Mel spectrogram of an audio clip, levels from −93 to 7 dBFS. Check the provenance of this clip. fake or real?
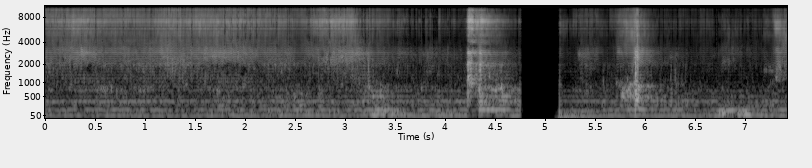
fake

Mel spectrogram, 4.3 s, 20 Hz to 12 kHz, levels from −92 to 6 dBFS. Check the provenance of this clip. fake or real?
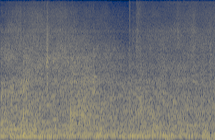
fake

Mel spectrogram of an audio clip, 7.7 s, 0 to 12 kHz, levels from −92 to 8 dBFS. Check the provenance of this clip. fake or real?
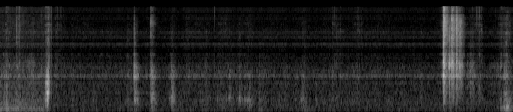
fake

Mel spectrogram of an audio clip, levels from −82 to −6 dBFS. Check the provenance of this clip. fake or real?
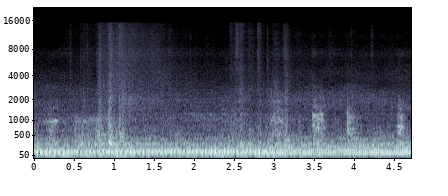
fake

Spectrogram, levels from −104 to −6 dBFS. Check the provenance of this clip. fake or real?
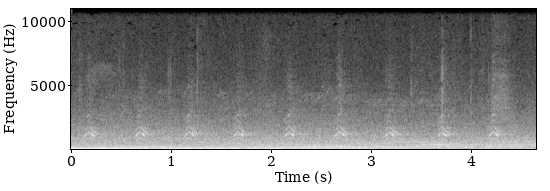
real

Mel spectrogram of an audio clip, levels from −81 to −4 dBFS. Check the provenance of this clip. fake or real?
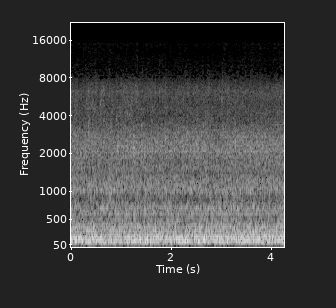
real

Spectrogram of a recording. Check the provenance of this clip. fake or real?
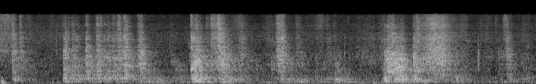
real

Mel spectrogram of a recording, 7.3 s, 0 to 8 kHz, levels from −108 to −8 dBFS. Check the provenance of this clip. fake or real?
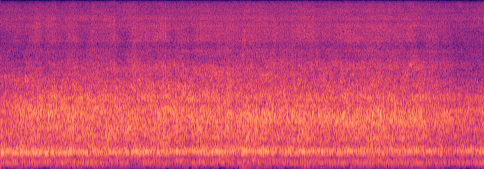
fake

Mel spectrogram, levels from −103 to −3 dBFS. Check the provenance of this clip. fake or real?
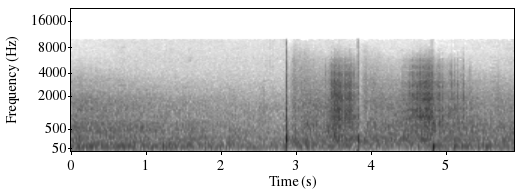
real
